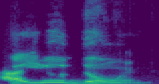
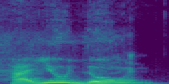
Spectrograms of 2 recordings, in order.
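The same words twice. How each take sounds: First: Smooth, flirty Joey How you doing; Joey's pickup line. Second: Smooth Joey from Friends How you doing; Joey's pickup line. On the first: Joey repeats the line for friends, flirty. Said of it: "that was a panty dropper for Joey". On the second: Joey practices the Friends line, smooth flirt. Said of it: "did you practice". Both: Shown as a demonstration.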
